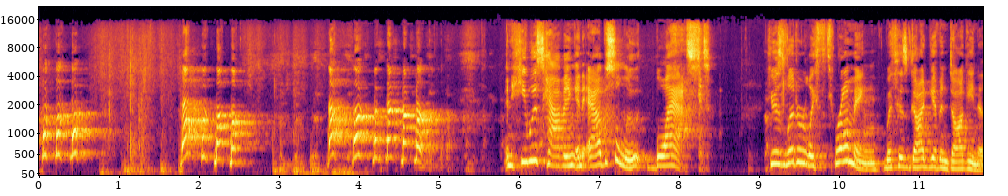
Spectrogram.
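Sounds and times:
golden retriever in a truck barking excitedly: 1.7 - 2.7, 3.6 - 5.2
laughter: 2.3 - 5.9
speech: 5.9 - 8.3, 9.1 - 11.7.

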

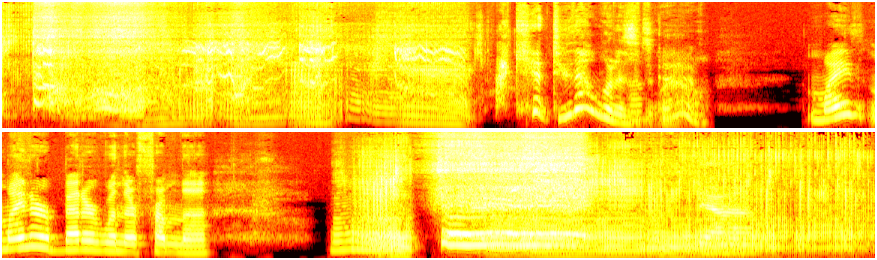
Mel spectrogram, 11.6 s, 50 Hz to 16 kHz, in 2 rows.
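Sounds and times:
buzzy armpit fart made with a hand: 0.0 - 3.3, 8.0 - 11.6
speech: 3.5 - 4.8, 5.4 - 7.4, 8.0 - 11.2.

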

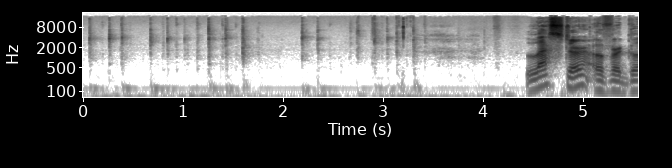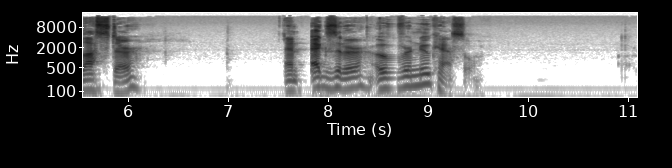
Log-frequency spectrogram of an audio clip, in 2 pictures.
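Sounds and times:
rapid typing on a computer keyboard: 0.0 - 3.5
speech: 4.4 - 6.2, 7.6 - 9.6.

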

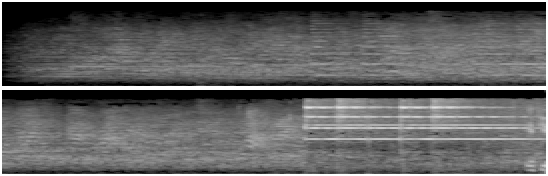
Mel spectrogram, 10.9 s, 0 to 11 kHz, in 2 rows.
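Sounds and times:
murmur of a chatting crowd: 0.0 - 10.8
hand bell rung to end a gathering: 8.5 - 10.8.

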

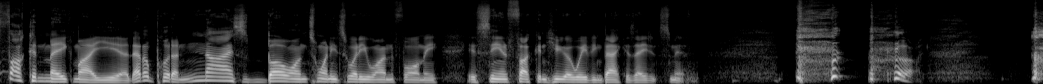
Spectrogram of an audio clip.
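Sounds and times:
speech: 0.1 - 7.0, 8.9 - 9.2
person coughing with something stuck in the throat: 8.0 - 9.2
throat clearing: 8.0 - 9.2.

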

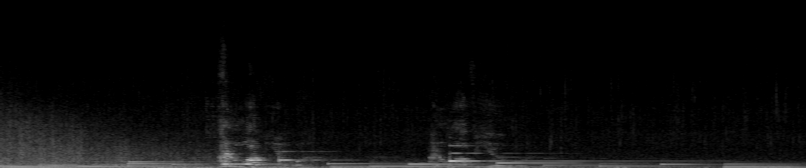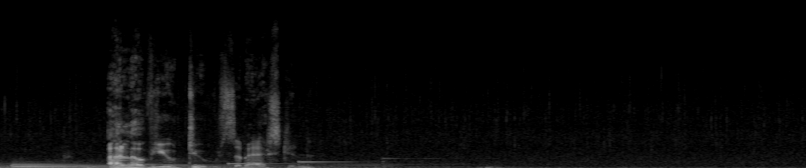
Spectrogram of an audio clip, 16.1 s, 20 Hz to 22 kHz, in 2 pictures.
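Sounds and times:
gentle sustained music: 0.0 - 13.3
steady rain pattering on a hard surface: 0.0 - 16.1
speech: 9.2 - 11.3.

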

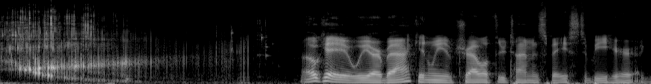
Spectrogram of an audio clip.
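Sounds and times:
beer pouring into a glass: 0.0 - 2.8
speech: 3.0 - 6.5.

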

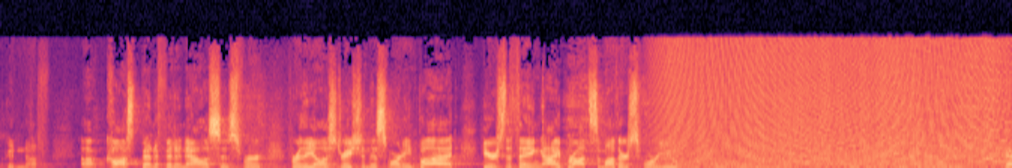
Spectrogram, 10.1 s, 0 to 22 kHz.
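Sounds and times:
speech: 0.0 - 7.2
air raid siren wailing: 6.2 - 10.1.

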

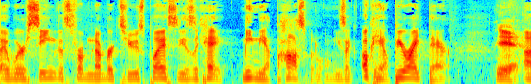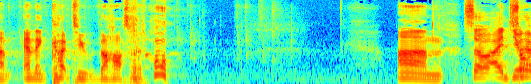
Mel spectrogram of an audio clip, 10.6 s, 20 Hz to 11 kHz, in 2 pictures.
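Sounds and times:
speech: 0.0 - 7.1, 9.3 - 10.6
typing a web search on a computer keyboard: 5.7 - 8.3.

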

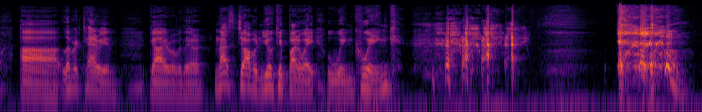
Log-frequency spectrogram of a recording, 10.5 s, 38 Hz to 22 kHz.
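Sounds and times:
speech: 0.3 - 7.4
laughter: 6.4 - 8.0
person with a throat problem coughing harshly: 9.2 - 10.5.

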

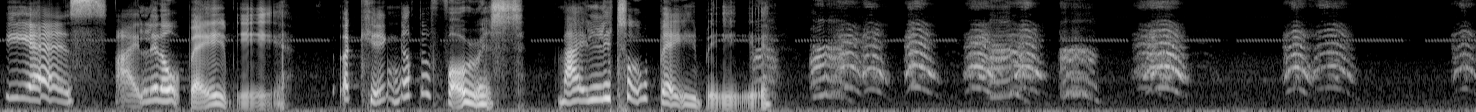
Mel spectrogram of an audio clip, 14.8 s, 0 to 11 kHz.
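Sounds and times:
speech: 0.6 - 7.8
bird cawing after landing: 7.7 - 13.8, 14.4 - 14.7.

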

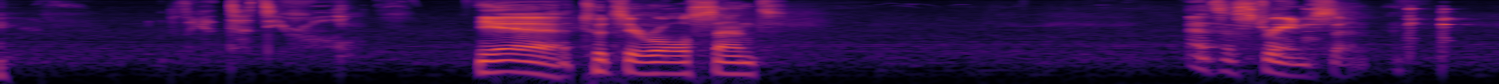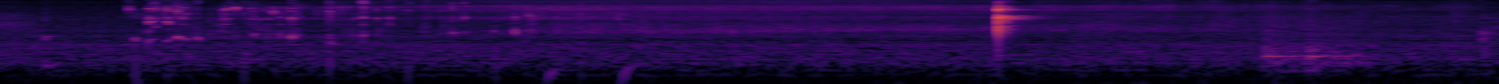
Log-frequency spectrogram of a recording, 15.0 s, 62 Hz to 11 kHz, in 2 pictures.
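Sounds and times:
speech: 2.4 - 4.0, 6.0 - 7.2
sharp clink of glass: 6.5 - 7.4, 12.4 - 12.7
dark stout-like beer pouring into a glass: 8.1 - 13.4
liquid trickling and dripping: 8.2 - 10.8.

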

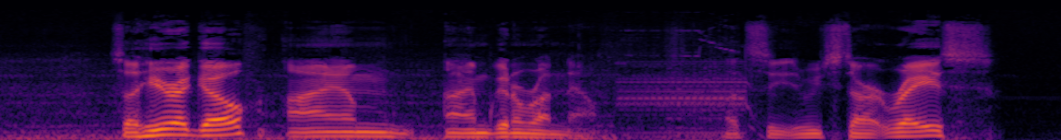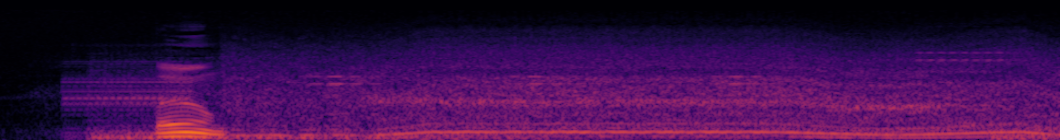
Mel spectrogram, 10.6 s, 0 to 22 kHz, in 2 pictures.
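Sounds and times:
speech: 0.6 - 5.0, 5.8 - 6.6
car engine with slow pickup accelerating in a racing video game: 5.6 - 10.6.

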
